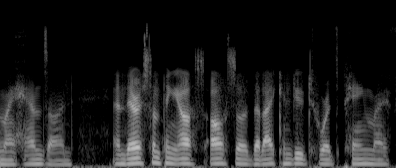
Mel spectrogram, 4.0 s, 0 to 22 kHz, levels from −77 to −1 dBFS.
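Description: From 0.63 to 3.12 s, a Bluetooth SBC bit pool drop starves the upper sub-bands, dulling the treble and adding gritty noise, unlike a clean low-pass, before full quality returns.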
